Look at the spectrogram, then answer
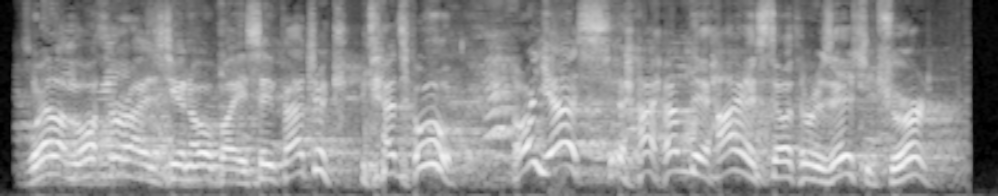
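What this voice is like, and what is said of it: Poor put-on Irish accent. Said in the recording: “attempting, I would argue, a worse Irish accent than even Barack Obama ... What is that accent?”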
